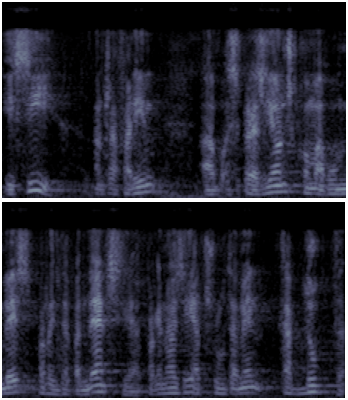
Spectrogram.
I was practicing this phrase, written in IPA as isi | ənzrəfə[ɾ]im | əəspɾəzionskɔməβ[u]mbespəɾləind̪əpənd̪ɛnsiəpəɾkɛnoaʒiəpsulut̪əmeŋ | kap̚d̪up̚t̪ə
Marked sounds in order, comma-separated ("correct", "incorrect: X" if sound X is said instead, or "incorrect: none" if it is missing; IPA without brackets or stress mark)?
correct, correct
